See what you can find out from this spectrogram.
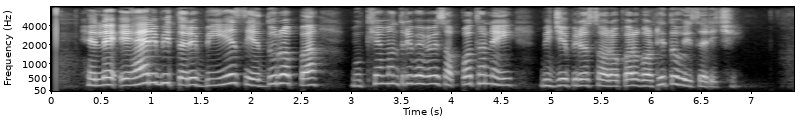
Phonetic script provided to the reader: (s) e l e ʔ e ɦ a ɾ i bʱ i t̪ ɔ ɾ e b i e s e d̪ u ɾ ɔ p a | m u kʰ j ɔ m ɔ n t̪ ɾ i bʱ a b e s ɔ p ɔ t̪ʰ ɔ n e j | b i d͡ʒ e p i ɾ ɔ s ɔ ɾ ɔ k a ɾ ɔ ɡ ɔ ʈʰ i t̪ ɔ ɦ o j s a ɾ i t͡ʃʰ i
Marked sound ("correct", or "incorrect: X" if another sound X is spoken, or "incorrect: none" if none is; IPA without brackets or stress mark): incorrect: h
